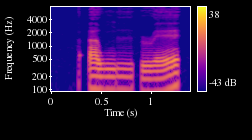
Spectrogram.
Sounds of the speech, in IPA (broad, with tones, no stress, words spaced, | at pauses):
ʔa˧wŋɨ˧ | ɹɛ˧˥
